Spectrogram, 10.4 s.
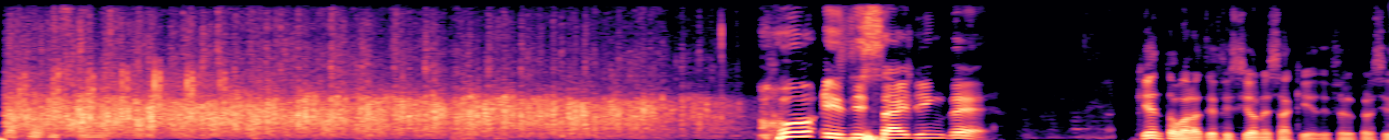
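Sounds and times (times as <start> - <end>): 
audience applause: 0.0 - 6.1
speech: 5.8 - 7.5, 8.6 - 10.4.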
